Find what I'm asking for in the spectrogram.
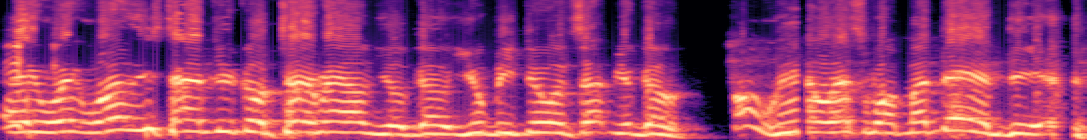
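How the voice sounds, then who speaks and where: In an Appalachian accent, a man talks at a very fast pace with hardly any pauses, an extremely high pitch, ordinary pitch variation and very even loudness. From West Virginia. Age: 70s. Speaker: college basketball coach. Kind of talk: interview.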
